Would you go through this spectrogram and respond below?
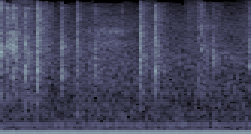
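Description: Rapid typing on a computer keyboard at a server's command prompt, a steady close patter of light key clicks with a few louder taps, over a constant low electrical hum.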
